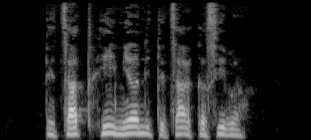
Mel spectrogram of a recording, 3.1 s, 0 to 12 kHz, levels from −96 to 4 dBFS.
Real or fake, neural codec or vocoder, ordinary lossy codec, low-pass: real; none; MP3, 96 kbps; 10.8 kHz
